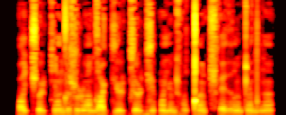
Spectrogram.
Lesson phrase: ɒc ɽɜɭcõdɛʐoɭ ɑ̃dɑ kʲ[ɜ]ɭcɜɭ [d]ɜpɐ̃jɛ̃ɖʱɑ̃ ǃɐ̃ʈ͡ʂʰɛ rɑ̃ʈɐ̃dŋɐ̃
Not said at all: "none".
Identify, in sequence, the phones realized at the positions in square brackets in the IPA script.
ɜ, ɡʲ

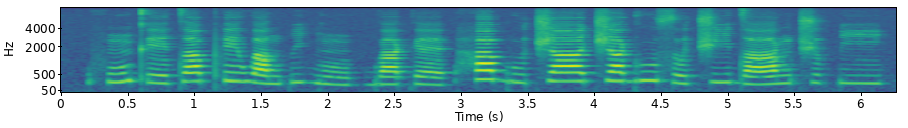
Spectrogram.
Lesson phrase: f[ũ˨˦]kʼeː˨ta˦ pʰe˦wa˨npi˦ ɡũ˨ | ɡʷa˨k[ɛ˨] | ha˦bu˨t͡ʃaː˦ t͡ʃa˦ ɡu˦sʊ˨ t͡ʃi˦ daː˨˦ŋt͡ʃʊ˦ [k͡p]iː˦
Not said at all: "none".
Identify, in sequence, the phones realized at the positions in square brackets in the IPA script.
ũ˨˦, ɛ˨, k͡p

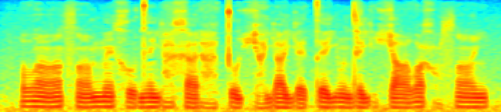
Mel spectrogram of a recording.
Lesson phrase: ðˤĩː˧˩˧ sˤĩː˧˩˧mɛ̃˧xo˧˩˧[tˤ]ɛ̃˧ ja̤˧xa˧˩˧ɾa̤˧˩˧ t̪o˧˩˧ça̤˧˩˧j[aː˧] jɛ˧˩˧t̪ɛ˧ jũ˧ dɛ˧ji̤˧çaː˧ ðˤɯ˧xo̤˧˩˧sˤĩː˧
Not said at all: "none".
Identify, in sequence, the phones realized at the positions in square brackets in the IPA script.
d̪, a˧

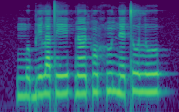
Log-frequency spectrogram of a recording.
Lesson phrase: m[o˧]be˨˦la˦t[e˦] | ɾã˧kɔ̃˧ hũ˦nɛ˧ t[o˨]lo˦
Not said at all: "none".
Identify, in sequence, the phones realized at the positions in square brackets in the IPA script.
o˨, e˦, o˦

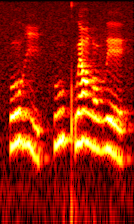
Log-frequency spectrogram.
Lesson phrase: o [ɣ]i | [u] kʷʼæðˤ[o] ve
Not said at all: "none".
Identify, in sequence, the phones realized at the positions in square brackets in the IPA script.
ɣ, u, o

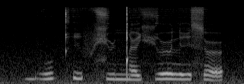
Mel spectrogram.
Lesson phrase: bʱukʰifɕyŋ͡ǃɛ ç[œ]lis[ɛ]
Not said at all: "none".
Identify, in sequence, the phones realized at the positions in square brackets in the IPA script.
ø, œ

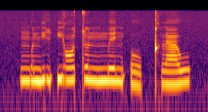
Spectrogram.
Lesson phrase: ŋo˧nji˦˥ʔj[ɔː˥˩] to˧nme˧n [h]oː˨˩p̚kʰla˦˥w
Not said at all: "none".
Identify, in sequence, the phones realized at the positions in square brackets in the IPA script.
ɔː˦˥, ʔ

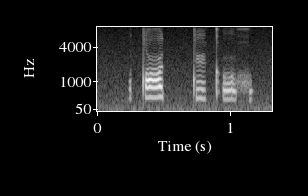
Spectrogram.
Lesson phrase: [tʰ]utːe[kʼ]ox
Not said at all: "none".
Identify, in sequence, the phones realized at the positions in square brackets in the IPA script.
tˤ, kʼ

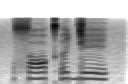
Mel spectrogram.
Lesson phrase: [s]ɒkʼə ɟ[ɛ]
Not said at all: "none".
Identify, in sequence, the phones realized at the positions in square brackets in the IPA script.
s, e

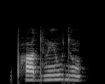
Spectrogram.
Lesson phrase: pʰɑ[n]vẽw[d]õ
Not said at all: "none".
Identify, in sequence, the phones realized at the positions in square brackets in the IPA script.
d, d

